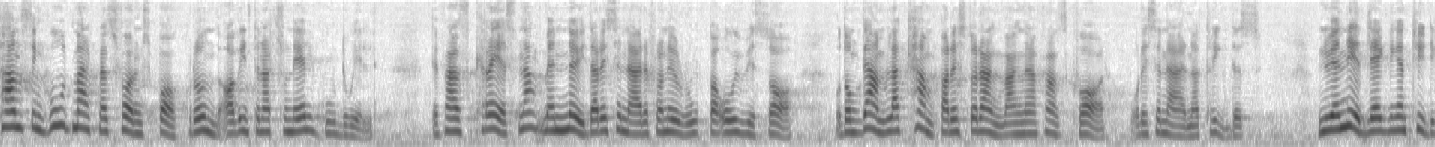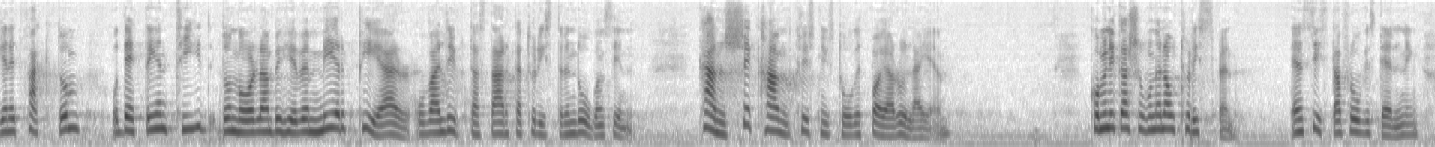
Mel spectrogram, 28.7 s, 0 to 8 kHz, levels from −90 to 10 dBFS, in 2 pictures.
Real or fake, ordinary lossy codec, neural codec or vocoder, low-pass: fake; none; codec, 16 kHz, 4 kbps, FunCodec, trained on LibriTTS, 50 frames a second; none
